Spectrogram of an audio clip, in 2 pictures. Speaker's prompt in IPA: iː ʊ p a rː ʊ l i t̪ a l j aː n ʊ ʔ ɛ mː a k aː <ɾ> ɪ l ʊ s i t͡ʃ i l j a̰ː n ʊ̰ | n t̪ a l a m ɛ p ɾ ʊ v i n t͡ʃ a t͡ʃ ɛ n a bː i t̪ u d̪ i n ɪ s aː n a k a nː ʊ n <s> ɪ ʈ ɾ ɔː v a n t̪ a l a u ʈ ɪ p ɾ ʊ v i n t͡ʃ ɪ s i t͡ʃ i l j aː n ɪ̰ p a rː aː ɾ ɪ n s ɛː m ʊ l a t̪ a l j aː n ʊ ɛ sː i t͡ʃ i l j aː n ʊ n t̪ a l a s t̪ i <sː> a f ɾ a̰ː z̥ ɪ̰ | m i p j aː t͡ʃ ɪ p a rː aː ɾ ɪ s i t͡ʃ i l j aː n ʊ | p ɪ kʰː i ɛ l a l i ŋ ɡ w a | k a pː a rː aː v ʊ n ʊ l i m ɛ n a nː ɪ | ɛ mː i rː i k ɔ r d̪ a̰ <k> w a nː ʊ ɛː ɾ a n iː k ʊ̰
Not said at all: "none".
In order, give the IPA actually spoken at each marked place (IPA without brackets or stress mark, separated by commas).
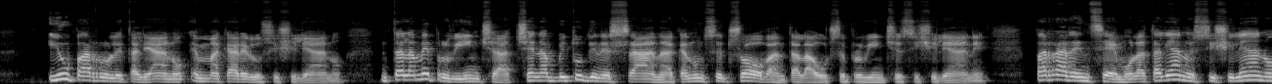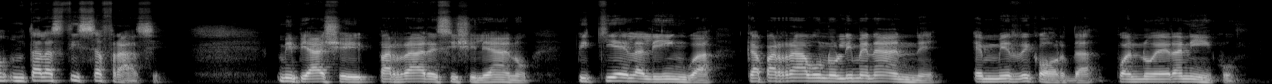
ɾ, s, sː, k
